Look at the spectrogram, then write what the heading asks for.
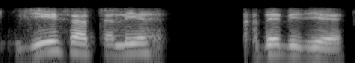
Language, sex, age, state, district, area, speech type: Hindi, male, 18-30, Uttar Pradesh, Sonbhadra, rural, conversation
